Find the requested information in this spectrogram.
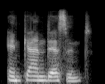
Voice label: "incandescent", Indian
